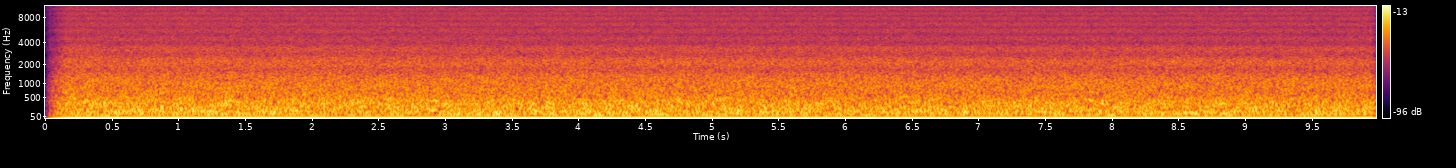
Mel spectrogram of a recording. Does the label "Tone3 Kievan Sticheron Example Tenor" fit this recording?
No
